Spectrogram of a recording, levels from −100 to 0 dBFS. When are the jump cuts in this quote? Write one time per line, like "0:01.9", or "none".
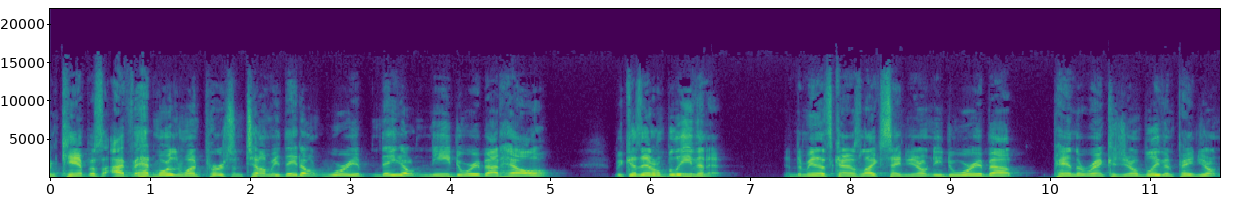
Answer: none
